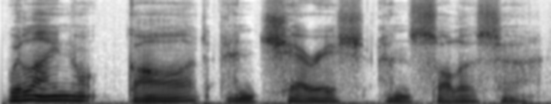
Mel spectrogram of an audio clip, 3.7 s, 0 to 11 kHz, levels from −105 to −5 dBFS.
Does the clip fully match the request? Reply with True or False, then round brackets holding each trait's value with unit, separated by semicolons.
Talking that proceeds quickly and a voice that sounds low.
False (145 wpm; 105 Hz)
